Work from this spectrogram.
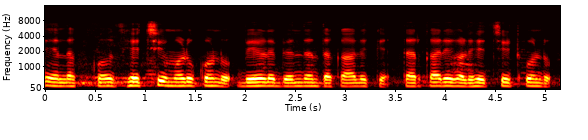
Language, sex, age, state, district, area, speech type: Kannada, female, 60+, Karnataka, Mandya, rural, spontaneous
